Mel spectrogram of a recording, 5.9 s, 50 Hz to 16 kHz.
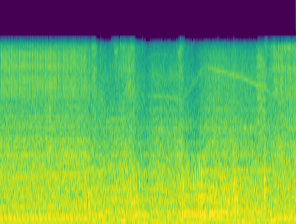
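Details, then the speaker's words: M35A2 Deuce and a Half diesel truck at idle after fitting an Aero Turbine AT3535XL muffler, camera angled toward muffler: steady low idle, much quieter with a deep throaty exhaust growl; cab rattles now audible; healthy. "and now um at idle it's it's much much quieter but there's that throy"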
